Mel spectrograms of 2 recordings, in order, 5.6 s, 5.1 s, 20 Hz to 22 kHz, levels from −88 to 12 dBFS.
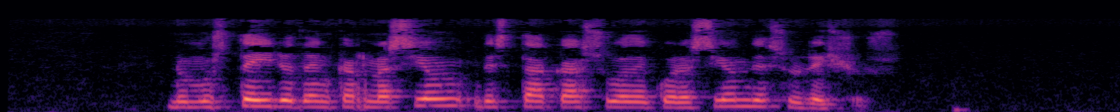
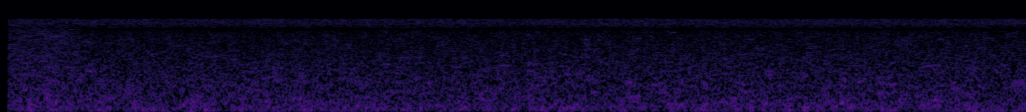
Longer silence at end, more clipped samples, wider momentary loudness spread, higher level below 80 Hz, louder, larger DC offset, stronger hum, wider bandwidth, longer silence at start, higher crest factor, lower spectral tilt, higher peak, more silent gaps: first, 0.8 s vs 0 s; neither; first, 11 LU vs 1 LU; about the same, -72 dBFS vs -76 dBFS; first, -24 LUFS vs -58 LUFS; neither; neither; about the same, 11.5 kHz vs 11.5 kHz; first, 0.85 s vs 0.05 s; first, 20 dB vs 14 dB; about the same, -3.5 dB/octave vs -2.5 dB/octave; first, -4 dBFS vs -46 dBFS; neither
